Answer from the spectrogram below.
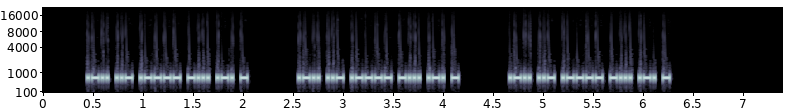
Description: Morse code, heard as a keyed tone, about 48 wpm, 700 Hz. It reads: LU1BRT LU1BRT LU1BRT
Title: DXCC-100 Call Signs - 6 Characters - Repeated 3x - 50wpm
